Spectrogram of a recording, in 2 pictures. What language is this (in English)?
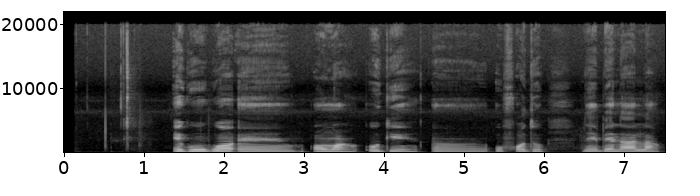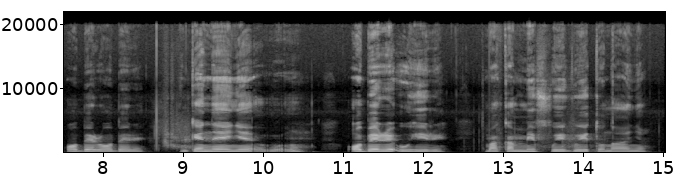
Igbo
